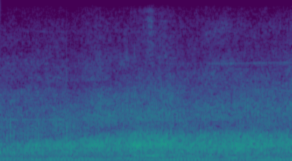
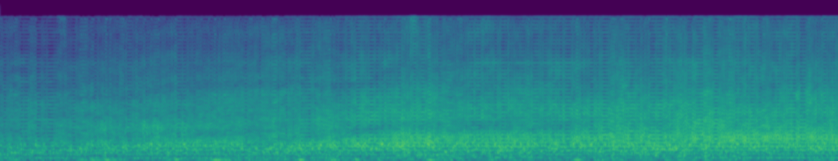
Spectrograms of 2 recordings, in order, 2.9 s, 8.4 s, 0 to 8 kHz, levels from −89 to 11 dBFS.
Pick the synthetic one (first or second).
second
